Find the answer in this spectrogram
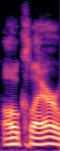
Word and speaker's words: Eau Claire: Bloomington Columbus Denver how do you say it Eau Claire in Wisconsin Fort Collins Indianapolis started oh yeah yeah Eau Claire okay we're there okay Iowa City lacrosse Lawrence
